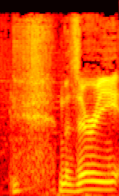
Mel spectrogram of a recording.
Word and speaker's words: Missouri: looking for me yeah Missouri uh on my way to the center of the Earth to live with the mole people learn how to say it right though it's Missour all right everybody thanks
